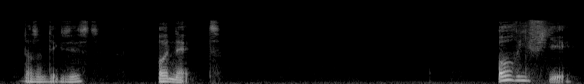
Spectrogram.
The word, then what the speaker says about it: horrifié: Horrifié, same thing here, you don't pronounce the H, horrifié.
